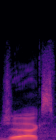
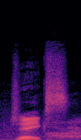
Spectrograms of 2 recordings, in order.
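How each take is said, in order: First: The name has a short 'a' like 'max'. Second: The name has a long 'ay' like 'takes'. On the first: The speaker calls it wrong. "not Jax" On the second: The speaker calls it right. "but Jakes"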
